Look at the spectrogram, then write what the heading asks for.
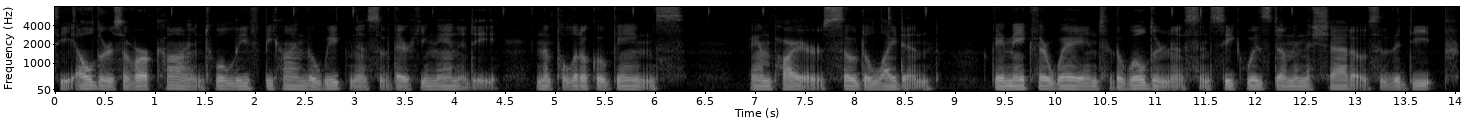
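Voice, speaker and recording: Very slow, low, creaky ASMR host. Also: level tone. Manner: hushed, unhurried, musing. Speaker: host, playing curiosity emporium owner. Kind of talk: soft-spoken ASMR roleplay, reading and describing tarot cards.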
